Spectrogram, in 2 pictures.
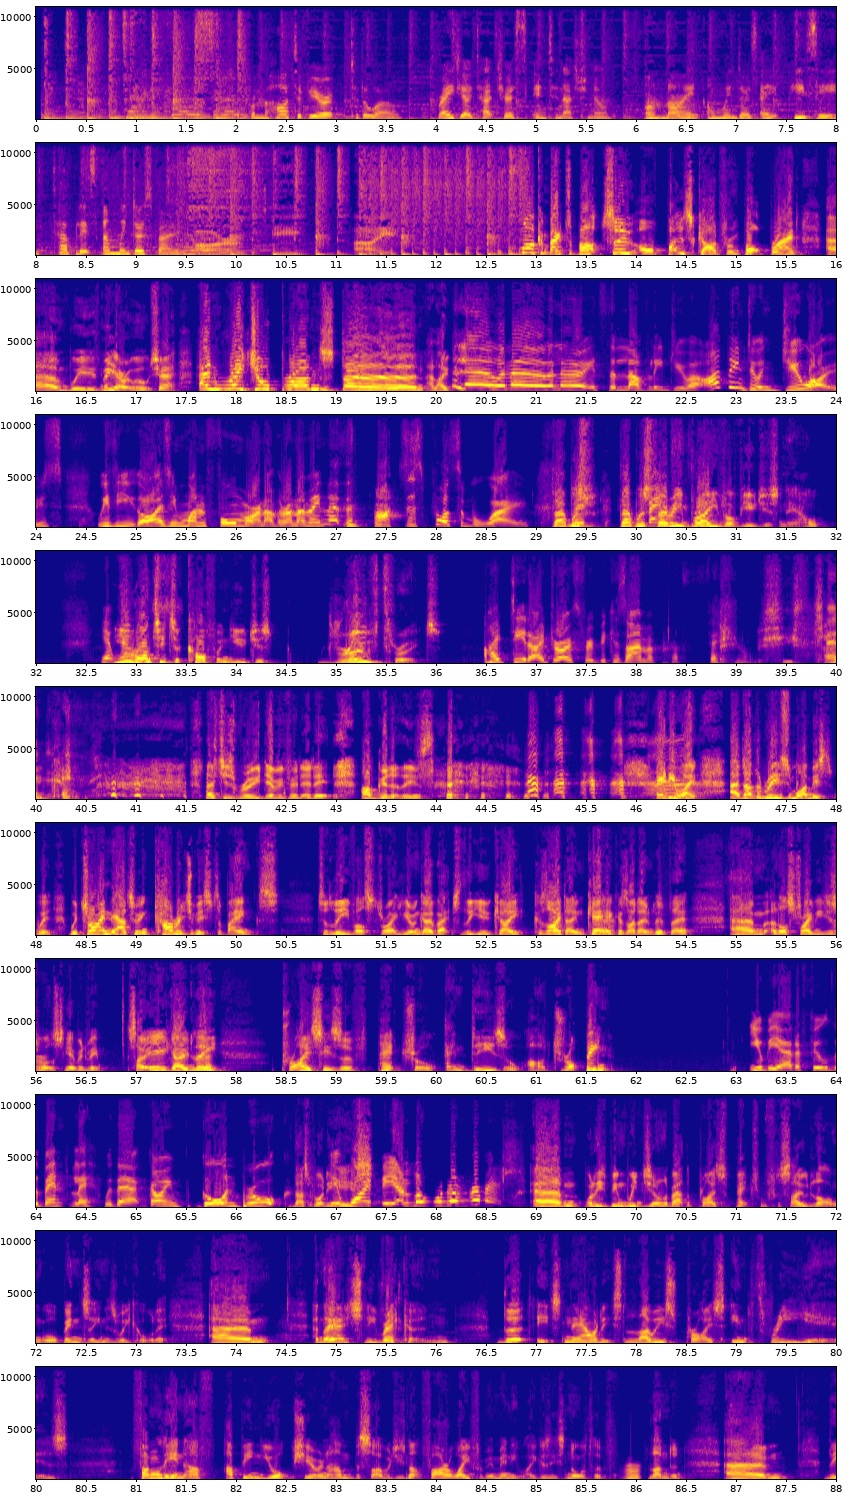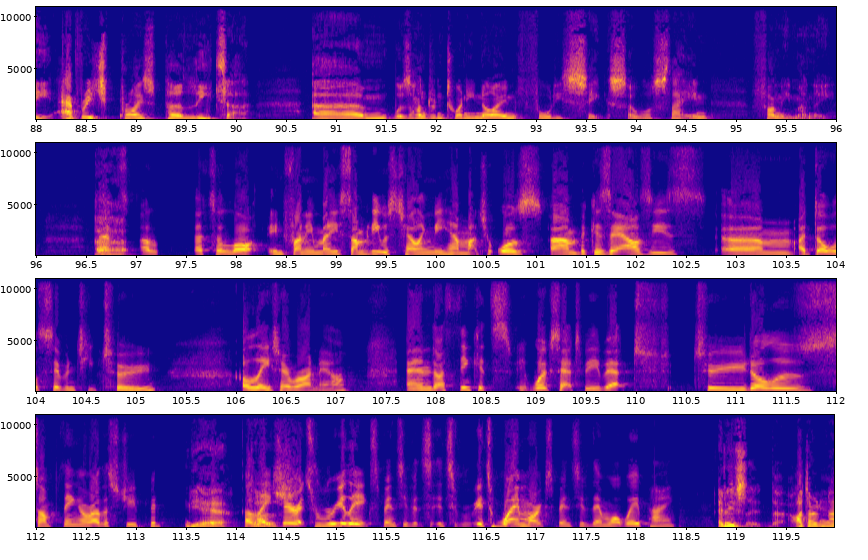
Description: Postcard From Poprad the alternative news show from Radio Tatras International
